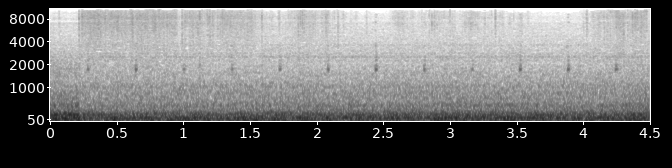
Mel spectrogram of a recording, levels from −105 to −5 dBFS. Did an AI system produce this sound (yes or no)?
no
